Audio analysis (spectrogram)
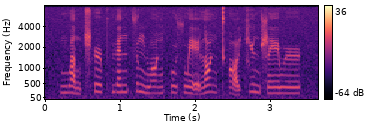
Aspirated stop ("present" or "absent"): present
